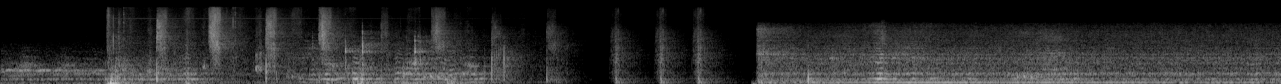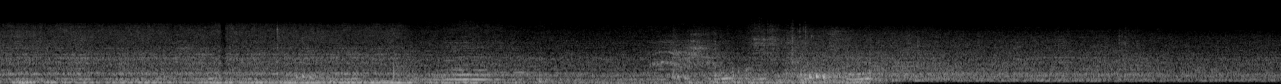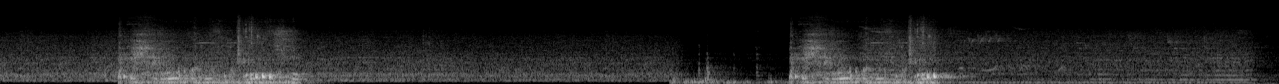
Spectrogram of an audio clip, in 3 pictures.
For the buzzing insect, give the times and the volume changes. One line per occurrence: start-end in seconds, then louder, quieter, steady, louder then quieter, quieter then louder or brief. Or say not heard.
0.0-4.8 quieter then louder
7.5-38.3 quieter.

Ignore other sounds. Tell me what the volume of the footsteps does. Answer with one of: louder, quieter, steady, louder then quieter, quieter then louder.
quieter.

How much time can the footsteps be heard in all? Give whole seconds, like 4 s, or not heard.
7 s.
